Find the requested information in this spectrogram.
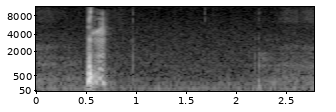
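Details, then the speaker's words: A single loud, abrupt voiced hiccup with a sharp gulping onset, then quiet room noise; the person thinks overeating set it off (three cups of soda, two plates of chips with salsa, a big meal the day before). "hat Schluckauf, weil ich zu viel gegessen habe."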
